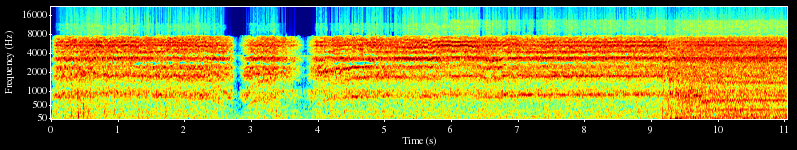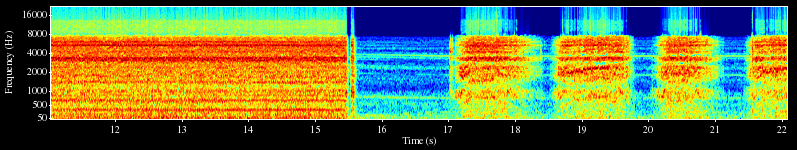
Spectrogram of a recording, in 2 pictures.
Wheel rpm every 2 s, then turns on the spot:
220, 100, 200, 230, 210, 190, 180, 120, 50, 70, 60.
none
